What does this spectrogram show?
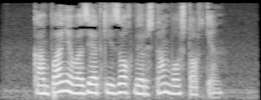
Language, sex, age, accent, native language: Uzbek, female, 19-29, Toshkent shahri, Uzbek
